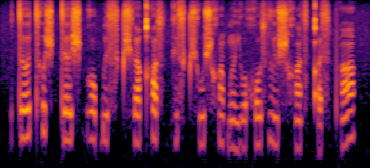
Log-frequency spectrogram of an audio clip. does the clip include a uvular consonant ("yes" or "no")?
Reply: yes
